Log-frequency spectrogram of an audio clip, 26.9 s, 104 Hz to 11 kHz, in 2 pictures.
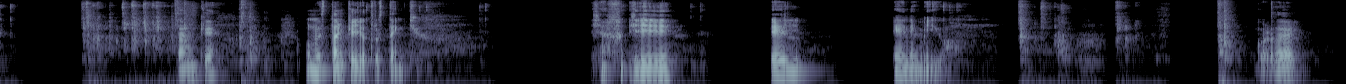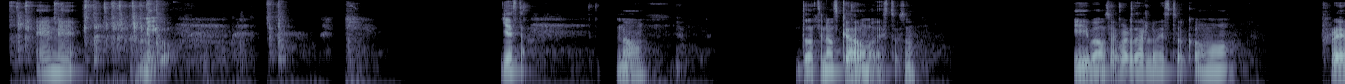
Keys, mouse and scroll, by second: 0.0 click, 0.5-2.0 typing, 2.3 Return, 3.5 click, 4.1 click, 4.7 click, 5.7 right click, 6.0 right click, 6.8 right click, 7.4 click, 8.7 click, 9.3 click, 9.4 click, 11.2 e, 12.2 Return, 13.2-15.2 typing, 18.6 click, 19.3 drag, 21.1 click, 23.3 click, 23.8 click, 24.5 click.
